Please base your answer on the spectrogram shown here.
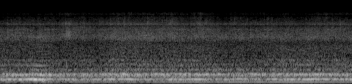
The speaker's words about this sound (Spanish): percibe la delicada forma en que trabajan las abejas. Zumban de colmena en colmena, algunas más grandes que otras.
